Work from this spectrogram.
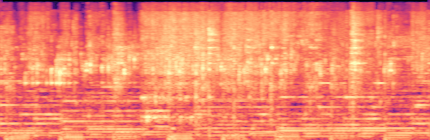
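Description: Onion frying in ghee in a pot, a steady crackling sizzle with bubbling and light stirring noises throughout, close and fairly even in level.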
